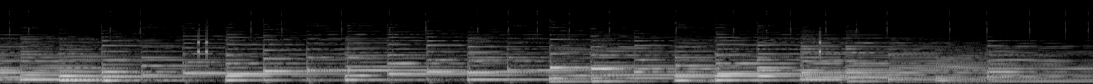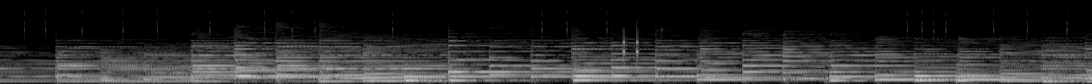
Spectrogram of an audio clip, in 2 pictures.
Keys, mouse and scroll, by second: 0.1 alt+click, 0.3 alt+click, 0.4 alt+middle click, 1.4 alt+click, 2.0 ctrl+z, 2.5 alt+click, 2.7 scroll down 1, 2.8 alt+click, 3.0-3.4 scroll up 1, 3.4 Tab, 3.9 Tab, 4.2 Tab, 6.1 alt+click, 6.7 Tab, 7.3 alt+click, 8.1 ctrl+z, 8.2 alt+click, 9.5 Tab, 10.3 alt+click, 11.7 Tab, 12.0 Tab, 12.5 alt+click, 13.0 Tab, 13.6 alt+click, 14.2 alt+click, 14.8 shift+click, 16.6 alt+click, 17.5 shift+click, 20.0 alt+click, 21.2 alt+click.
